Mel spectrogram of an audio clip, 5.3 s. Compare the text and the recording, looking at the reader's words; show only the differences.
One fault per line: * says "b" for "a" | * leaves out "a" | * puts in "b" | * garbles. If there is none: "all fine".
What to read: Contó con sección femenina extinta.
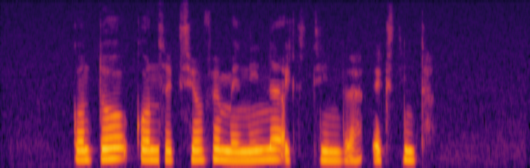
all fine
